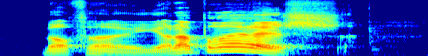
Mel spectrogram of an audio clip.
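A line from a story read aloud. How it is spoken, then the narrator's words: Exclamation. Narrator (French): s'exclama Watson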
